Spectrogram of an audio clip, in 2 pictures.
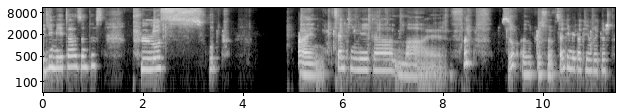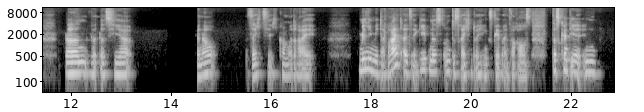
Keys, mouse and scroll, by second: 4.5 shift+8, 6.2-7.8 typing, 9.2 space, 9.7 5, 10.4 shift+9, 12.2 Return, 14.4-18.4 drag, 18.4-19.8 middle drag, 21.0-22.3 drag.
